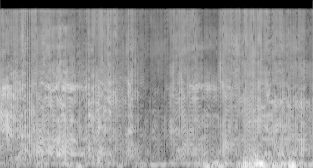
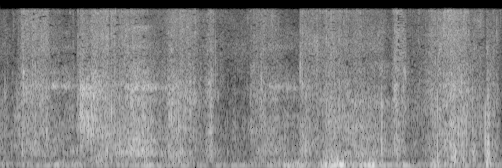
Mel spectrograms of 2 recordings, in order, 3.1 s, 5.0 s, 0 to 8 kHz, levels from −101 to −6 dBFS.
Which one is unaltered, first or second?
second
